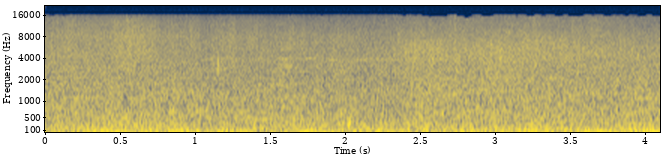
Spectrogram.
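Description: A motorboat running, its engine sound mixed with rushing water and wind buffeting the microphone, all at a steady level.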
